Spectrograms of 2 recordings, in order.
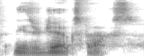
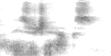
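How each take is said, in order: First: Said in the usual way. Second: Whispered aside, no voice at all; mock whisper. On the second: Host whispering a reassurance to viewers. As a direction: breathe it like a secret to the audience.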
